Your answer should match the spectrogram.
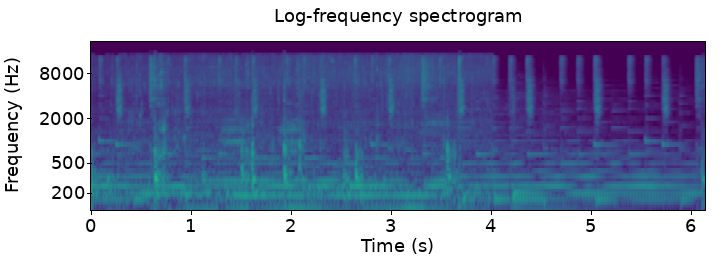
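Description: Soaked, drained moong dal hits a hot pan for a spinach, dal and potato curry, bursting into a loud, steady sizzle with crackling pops; it keeps frying continuously and grows sharper and more spattering toward the end.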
